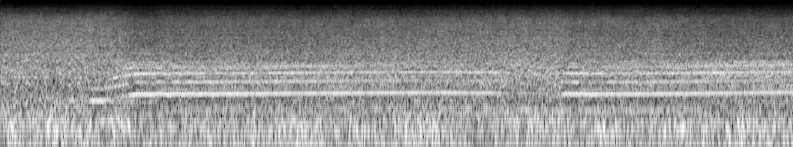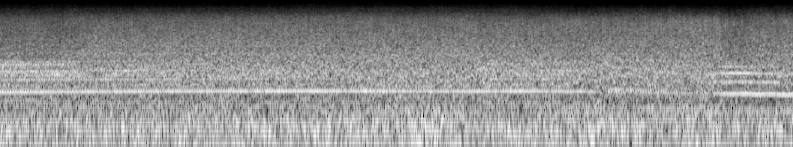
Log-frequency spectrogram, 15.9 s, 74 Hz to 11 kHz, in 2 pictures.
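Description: Ferrari GTC4Lusso's 6.3-litre V12 with a Capristo exhaust pulling at steady cruise: its note rises about a second in, holds level, then dips briefly near the end. Heavy wind and road rumble on the outside-mounted microphone.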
